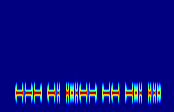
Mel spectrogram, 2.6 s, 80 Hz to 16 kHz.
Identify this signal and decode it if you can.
Morse code, heard as a keyed tone, about 34 wpm, 700 Hz. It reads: ON3MDS
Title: DXCC-100 Call Signs - 6 Characters - Repeated 2x - 35wpm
